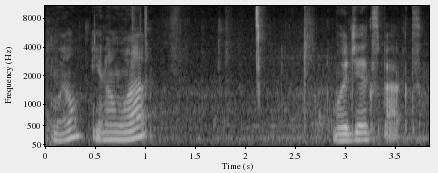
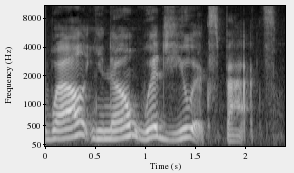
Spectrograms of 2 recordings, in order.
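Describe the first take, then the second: First: It is said in a mild, matter-of-fact tone. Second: It is said in a harsh, mocking tone.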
